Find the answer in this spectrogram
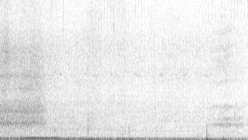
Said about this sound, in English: Cue the truck.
